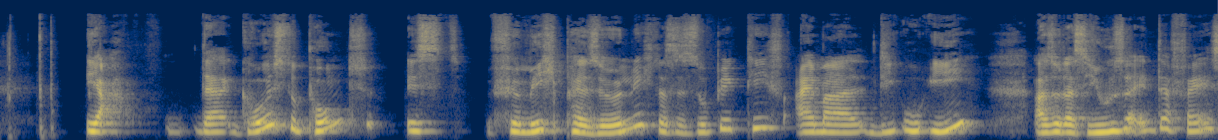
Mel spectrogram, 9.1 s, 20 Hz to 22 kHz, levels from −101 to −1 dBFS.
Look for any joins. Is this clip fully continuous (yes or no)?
yes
